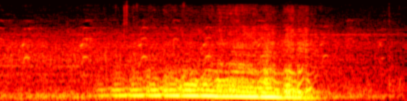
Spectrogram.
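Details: A male lion at MalaMala Game Reserve, South Africa, gives a deep, harmonic roar that slides downward, laying down a challenge to a rival coalition of males.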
